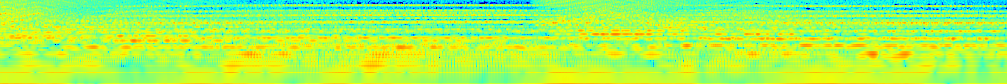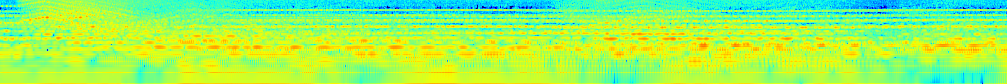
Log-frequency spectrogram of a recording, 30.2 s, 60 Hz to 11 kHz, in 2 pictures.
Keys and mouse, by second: 0.9 click, 1.8 click, 2.6 click, 3.7 click, 4.9 8, 5.2 Return, 5.7 click, 6.4-7.1 typing, 8.1-12.4 drag, 12.7 click, 13.0 click, 13.8 click, 14.0 click, 14.3-15.4 typing, 14.9 click, 15.9 click, 16.3 Delete, 17.1 click, 17.4 click, 17.9 typing, 19.0 click, 19.5 click, 20.1 click, 21.0 click, 22.3 click, 23.9 click, 24.8 alt+click, 25.8 click, 29.0 click.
